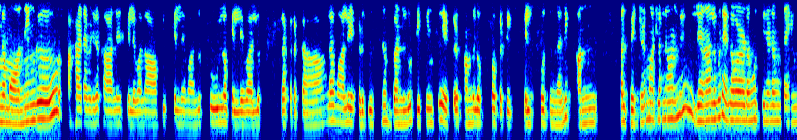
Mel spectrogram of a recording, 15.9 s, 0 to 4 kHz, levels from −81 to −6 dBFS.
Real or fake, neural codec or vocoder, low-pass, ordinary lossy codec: real; none; 3.6 kHz; Opus, 32 kbps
